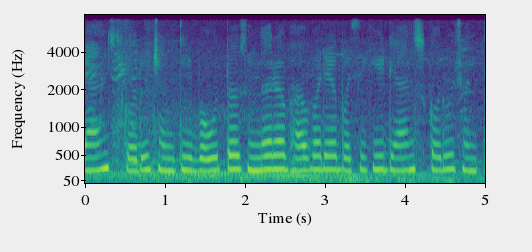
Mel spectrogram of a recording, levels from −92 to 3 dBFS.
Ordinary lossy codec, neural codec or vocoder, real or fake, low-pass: none; none; real; 7.2 kHz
